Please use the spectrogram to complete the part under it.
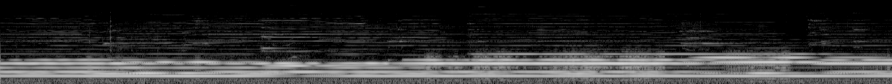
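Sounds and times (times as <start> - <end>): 
glass armonica played with wet fingers on spinning glasses: 0.0 - 8.9.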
